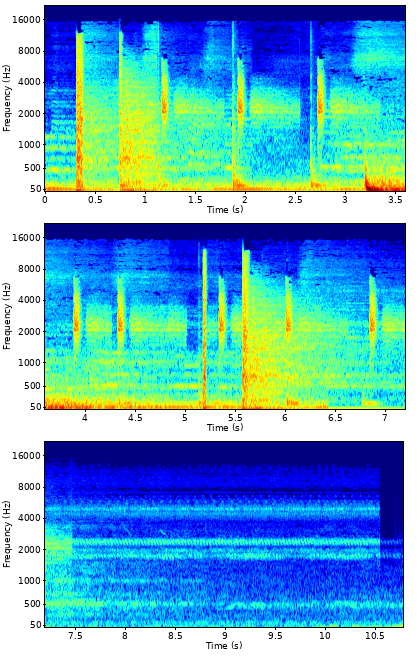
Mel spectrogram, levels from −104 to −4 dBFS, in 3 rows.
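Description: At 0.37 to 1.12 s and again at 4.83 to 5.57 s, chunks play out of order. A 0.37 s block arrives one chunk late, so sound jumbles briefly at the hard joins.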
